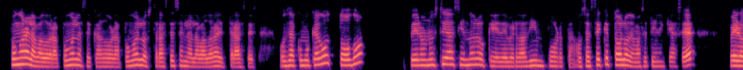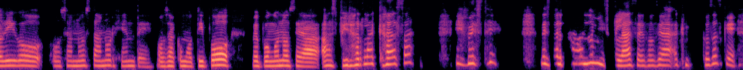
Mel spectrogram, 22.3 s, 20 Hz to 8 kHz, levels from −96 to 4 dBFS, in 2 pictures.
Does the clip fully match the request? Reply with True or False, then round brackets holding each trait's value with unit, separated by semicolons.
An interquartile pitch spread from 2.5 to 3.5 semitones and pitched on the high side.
False (4.0 semitones; 215 Hz)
